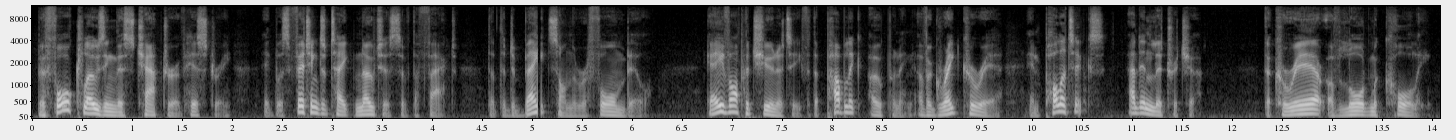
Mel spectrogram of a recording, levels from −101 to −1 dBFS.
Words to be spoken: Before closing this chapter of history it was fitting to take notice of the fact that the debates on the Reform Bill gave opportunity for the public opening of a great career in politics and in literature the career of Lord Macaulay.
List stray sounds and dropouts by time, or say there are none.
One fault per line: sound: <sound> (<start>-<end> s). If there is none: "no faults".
sound: dropout (5.0-5.1 s)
